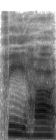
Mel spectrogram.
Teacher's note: இரண்டு இடங்களிலும் இரண்டு இரண்டு ஹரக்கத் அளவு நீட்டம் கொடுத்து ஓதணும்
